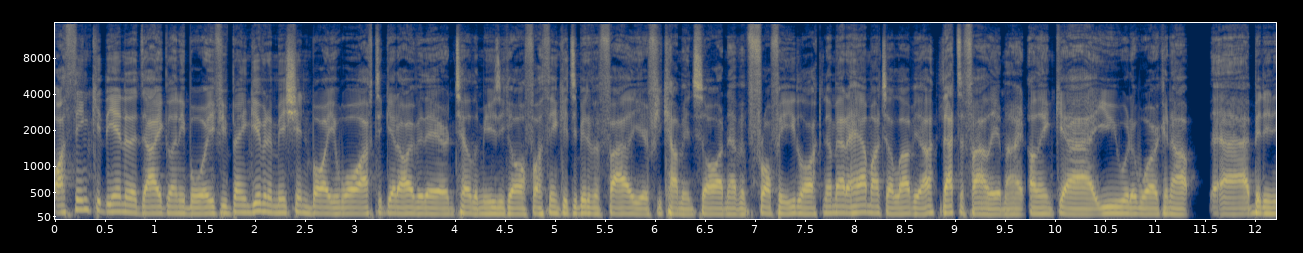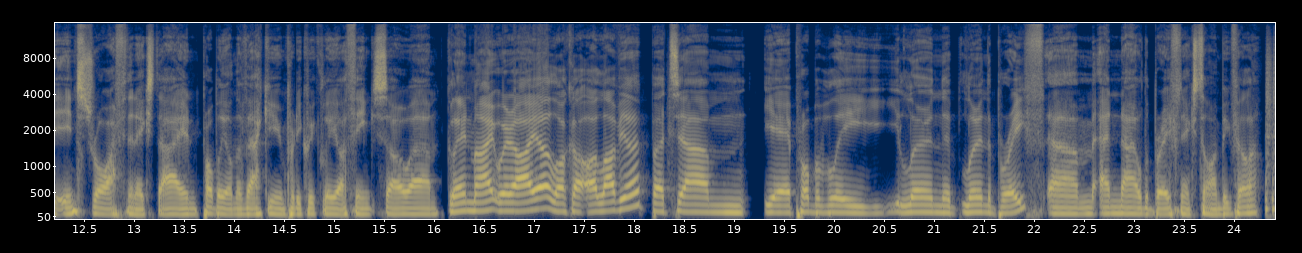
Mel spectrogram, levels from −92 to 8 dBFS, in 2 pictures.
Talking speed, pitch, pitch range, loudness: 280 wpm, 115 Hz, 105-130 Hz, -19 LUFS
